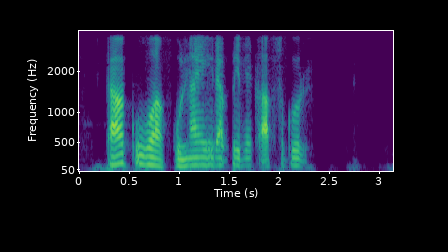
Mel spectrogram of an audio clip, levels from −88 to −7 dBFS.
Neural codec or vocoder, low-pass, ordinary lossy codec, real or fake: codec, 16 kHz in and 24 kHz out, 0.6 kbps, FireRedTTS-2 codec; 3.6 kHz; AAC, 32 kbps; fake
